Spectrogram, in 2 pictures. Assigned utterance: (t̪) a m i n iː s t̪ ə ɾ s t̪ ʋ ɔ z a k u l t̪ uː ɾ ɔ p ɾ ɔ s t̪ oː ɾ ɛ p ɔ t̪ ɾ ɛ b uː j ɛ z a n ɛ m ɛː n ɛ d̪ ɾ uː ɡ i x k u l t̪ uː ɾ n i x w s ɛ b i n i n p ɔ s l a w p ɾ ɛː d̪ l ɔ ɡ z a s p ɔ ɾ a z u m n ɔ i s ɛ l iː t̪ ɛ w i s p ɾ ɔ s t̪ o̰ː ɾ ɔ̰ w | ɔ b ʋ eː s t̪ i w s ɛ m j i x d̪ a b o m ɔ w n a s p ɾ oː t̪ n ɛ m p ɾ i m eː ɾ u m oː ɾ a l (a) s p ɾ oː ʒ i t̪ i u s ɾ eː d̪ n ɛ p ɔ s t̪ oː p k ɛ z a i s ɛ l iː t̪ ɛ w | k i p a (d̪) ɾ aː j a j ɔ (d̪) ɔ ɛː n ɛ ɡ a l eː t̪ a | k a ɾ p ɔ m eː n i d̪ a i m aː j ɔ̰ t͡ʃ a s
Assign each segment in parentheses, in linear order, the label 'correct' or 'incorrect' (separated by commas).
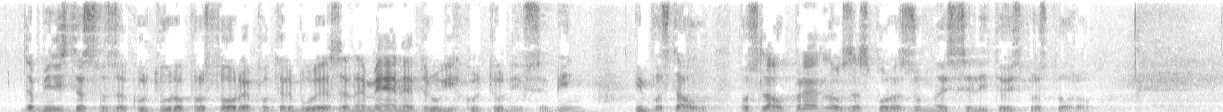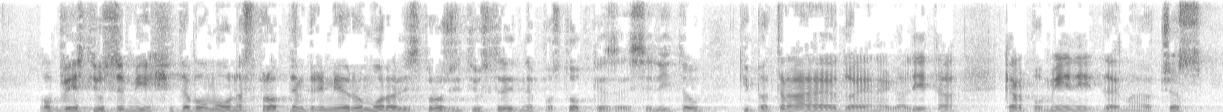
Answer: incorrect, incorrect, incorrect, correct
